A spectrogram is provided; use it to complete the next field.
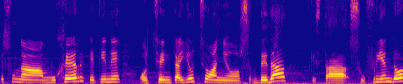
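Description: The speech moves at a fairly slow pace with ordinary pitch variation, faint music playing in the background. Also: woman, fairly high pitch for a woman. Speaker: TV presenter. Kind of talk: TV news introduction. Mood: serious, sympathetic. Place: studio. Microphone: lapel.

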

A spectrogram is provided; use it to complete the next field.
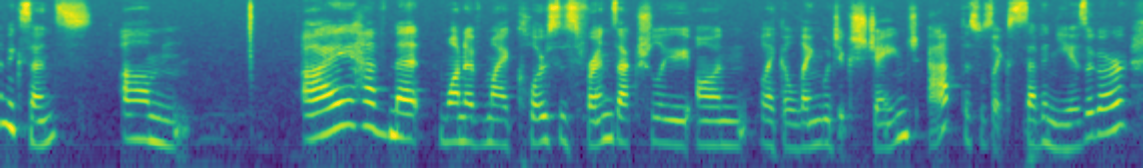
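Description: A woman talks with an Australian accent and lively intonation. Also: moderate pace. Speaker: podcast co-host. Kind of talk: casual chat; reading aloud. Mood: friendly, relaxed. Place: studio. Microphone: studio mic.

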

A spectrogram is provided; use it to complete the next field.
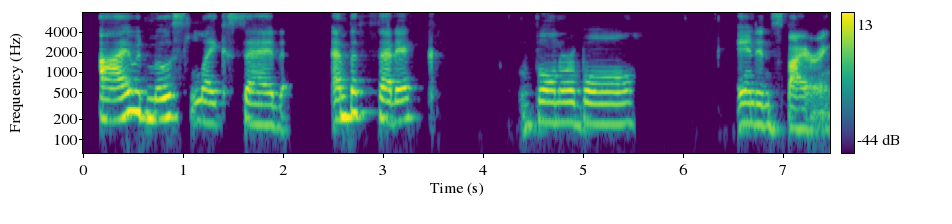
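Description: A woman with an American accent at a very slow pace, broken by long, frequent pauses, over a quiet background. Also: medium pitch for a woman, ordinary pitch variation. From New Jersey, US. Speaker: diversity and inclusion manager; podcast guest. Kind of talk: interview answers. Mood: reflective, emotional at times. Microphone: video call.

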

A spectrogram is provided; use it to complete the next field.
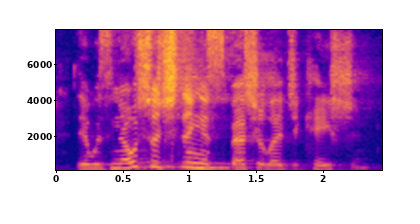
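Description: A woman talks at a fairly quick pace, her voice somewhat breathy. Her pitch is fairly high, with ordinary variation. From New Jersey (Bayonne). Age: 70s. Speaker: member of the public, substitute teacher. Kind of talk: public comment speech. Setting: school board meeting.

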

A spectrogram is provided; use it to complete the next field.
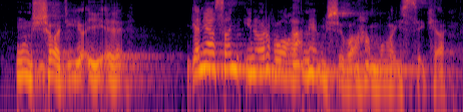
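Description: Amid noticeable background noise, a woman of medium pitch talks at a fairly quick pace with very wide pitch swings. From Iran, southern Kerman province. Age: 60s. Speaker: quality-of-life researcher and public speaker. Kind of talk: public talk.

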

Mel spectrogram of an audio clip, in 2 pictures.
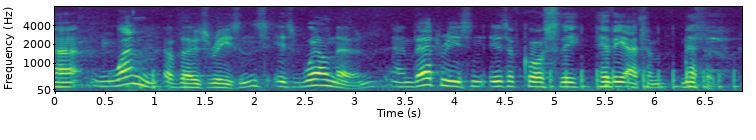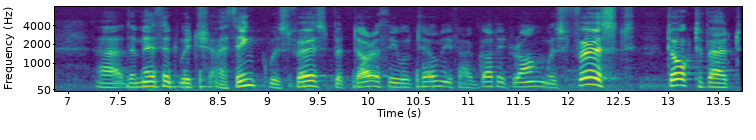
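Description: A high-pitched man's voice at a fairly slow pace, with light background noise. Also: ordinary pitch variation. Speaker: lecturer. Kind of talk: lecture. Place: hall. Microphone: podium.

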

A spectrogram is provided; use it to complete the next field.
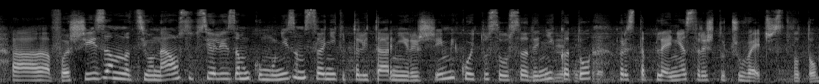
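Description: Over noticeable background noise, a woman talks at a moderate pace with hardly any pauses, very even loudness and a dry sound with no echo. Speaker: municipal councillor. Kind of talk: heated debate. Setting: outdoors. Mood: firm, political. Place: street. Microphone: handheld.

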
